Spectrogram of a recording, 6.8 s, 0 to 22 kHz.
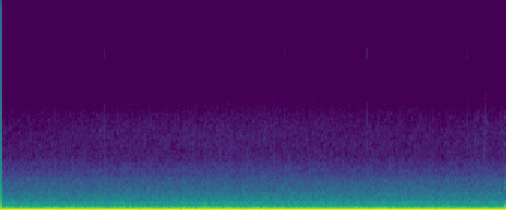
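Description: A Pontiac G8 GT with its old exhaust setup cruises at 60 in normal mode, giving a loud, constant low exhaust drone and road rumble inside the cabin, steady and unbroken with no voices.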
